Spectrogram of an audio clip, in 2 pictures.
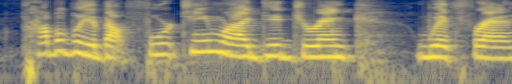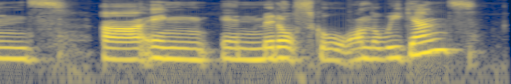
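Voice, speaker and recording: A woman with a Philadelphia accent speaks at a fairly slow pace. Her fairly high voice has lively intonation. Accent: Philadelphia-area American. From Pennsylvania, Chester County. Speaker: addiction treatment intake worker in recovery. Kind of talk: interview testimony.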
